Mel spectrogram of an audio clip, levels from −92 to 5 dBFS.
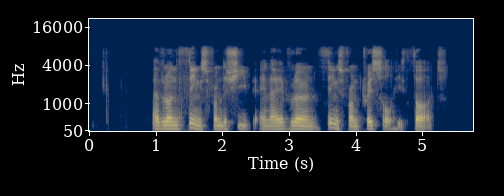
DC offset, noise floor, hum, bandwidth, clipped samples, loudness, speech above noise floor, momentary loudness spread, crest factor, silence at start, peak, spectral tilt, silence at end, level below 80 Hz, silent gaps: under 0.1%; -81 dBFS; none; 8.2 kHz; under 0.1%; -26 LUFS; 56 dB; 10 LU; 18 dB; 0.95 s; -8 dBFS; -4.5 dB/octave; 0.45 s; -68 dBFS; none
